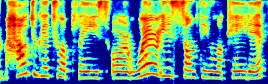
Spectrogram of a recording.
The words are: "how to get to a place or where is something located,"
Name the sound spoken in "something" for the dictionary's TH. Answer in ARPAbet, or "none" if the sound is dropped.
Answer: TH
